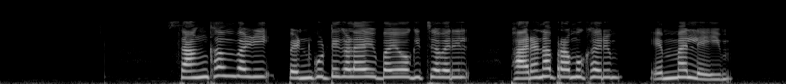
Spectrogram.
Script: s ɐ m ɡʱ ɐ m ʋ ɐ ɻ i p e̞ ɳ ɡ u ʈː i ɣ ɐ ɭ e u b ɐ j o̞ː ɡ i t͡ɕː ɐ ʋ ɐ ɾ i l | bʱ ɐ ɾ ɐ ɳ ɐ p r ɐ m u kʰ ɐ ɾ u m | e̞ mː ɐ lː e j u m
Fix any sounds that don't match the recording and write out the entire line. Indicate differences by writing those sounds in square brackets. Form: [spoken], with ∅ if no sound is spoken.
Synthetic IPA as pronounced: s ɐ [ŋ] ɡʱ ɐ m ʋ ɐ ɻ i p e̞ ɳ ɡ u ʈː i ɣ ɐ ɭ e u b ɐ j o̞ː ɡ i t͡ɕː ɐ ʋ ɐ ɾ i l | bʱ ɐ ɾ ɐ ɳ ɐ p r ɐ m u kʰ ɐ ɾ u m | e̞ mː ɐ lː e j u m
